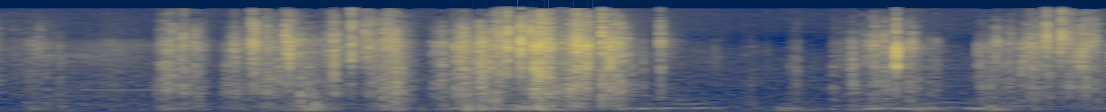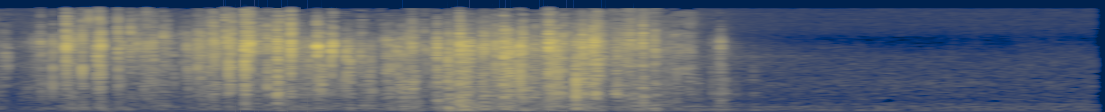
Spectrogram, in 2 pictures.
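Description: Clear plastic packaging bags crinkling as they are handled and opened, in two long spells with a short pause between, stopping a couple of seconds before the end.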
